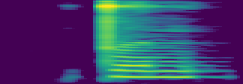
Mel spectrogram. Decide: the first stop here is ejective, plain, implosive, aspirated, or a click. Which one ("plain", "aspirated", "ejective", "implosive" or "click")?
plain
